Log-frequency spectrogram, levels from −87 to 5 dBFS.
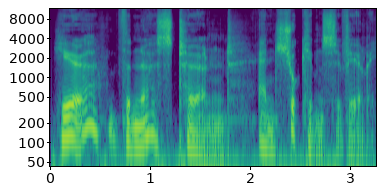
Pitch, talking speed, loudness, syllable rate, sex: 110 Hz, 145 wpm, -19 LUFS, 4.7 syllables/s, male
